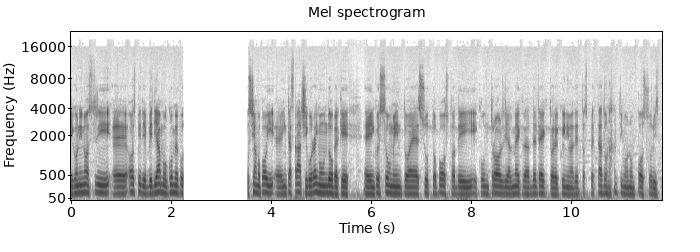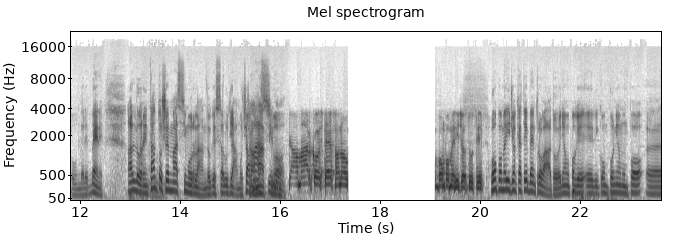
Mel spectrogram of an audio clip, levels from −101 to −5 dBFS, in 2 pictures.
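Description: At 2.24 s the sound cuts out in mid-flow and stays silent until 3.54 s, a playback stall of about 1.3 s. The player likely ran short of data or had its output thread blocked. Unlike a brief dropout, which loses a fragment while the sound keeps moving, this gap is long and clean before the audio resumes.

Straight after, from 3.54 s to 6.12 s, comes time-compressed catch-up at 1.5 times normal speed. The player clears its backlog by cutting out small slices and cross-fading across them. The sound is hurried at its normal pitch. A plain speed-up would raise the pitch, which does not happen here.

The pattern repeats later. A second playback stall runs from 17.36 s to 19.10 s and lasts about 1.7 s. It is likely caused by the same starved or blocked playback path. It is followed by catch-up from 19.10 s to 22.10 s at a gentler 1.25 times speed, so the hurrying is milder than the first time.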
